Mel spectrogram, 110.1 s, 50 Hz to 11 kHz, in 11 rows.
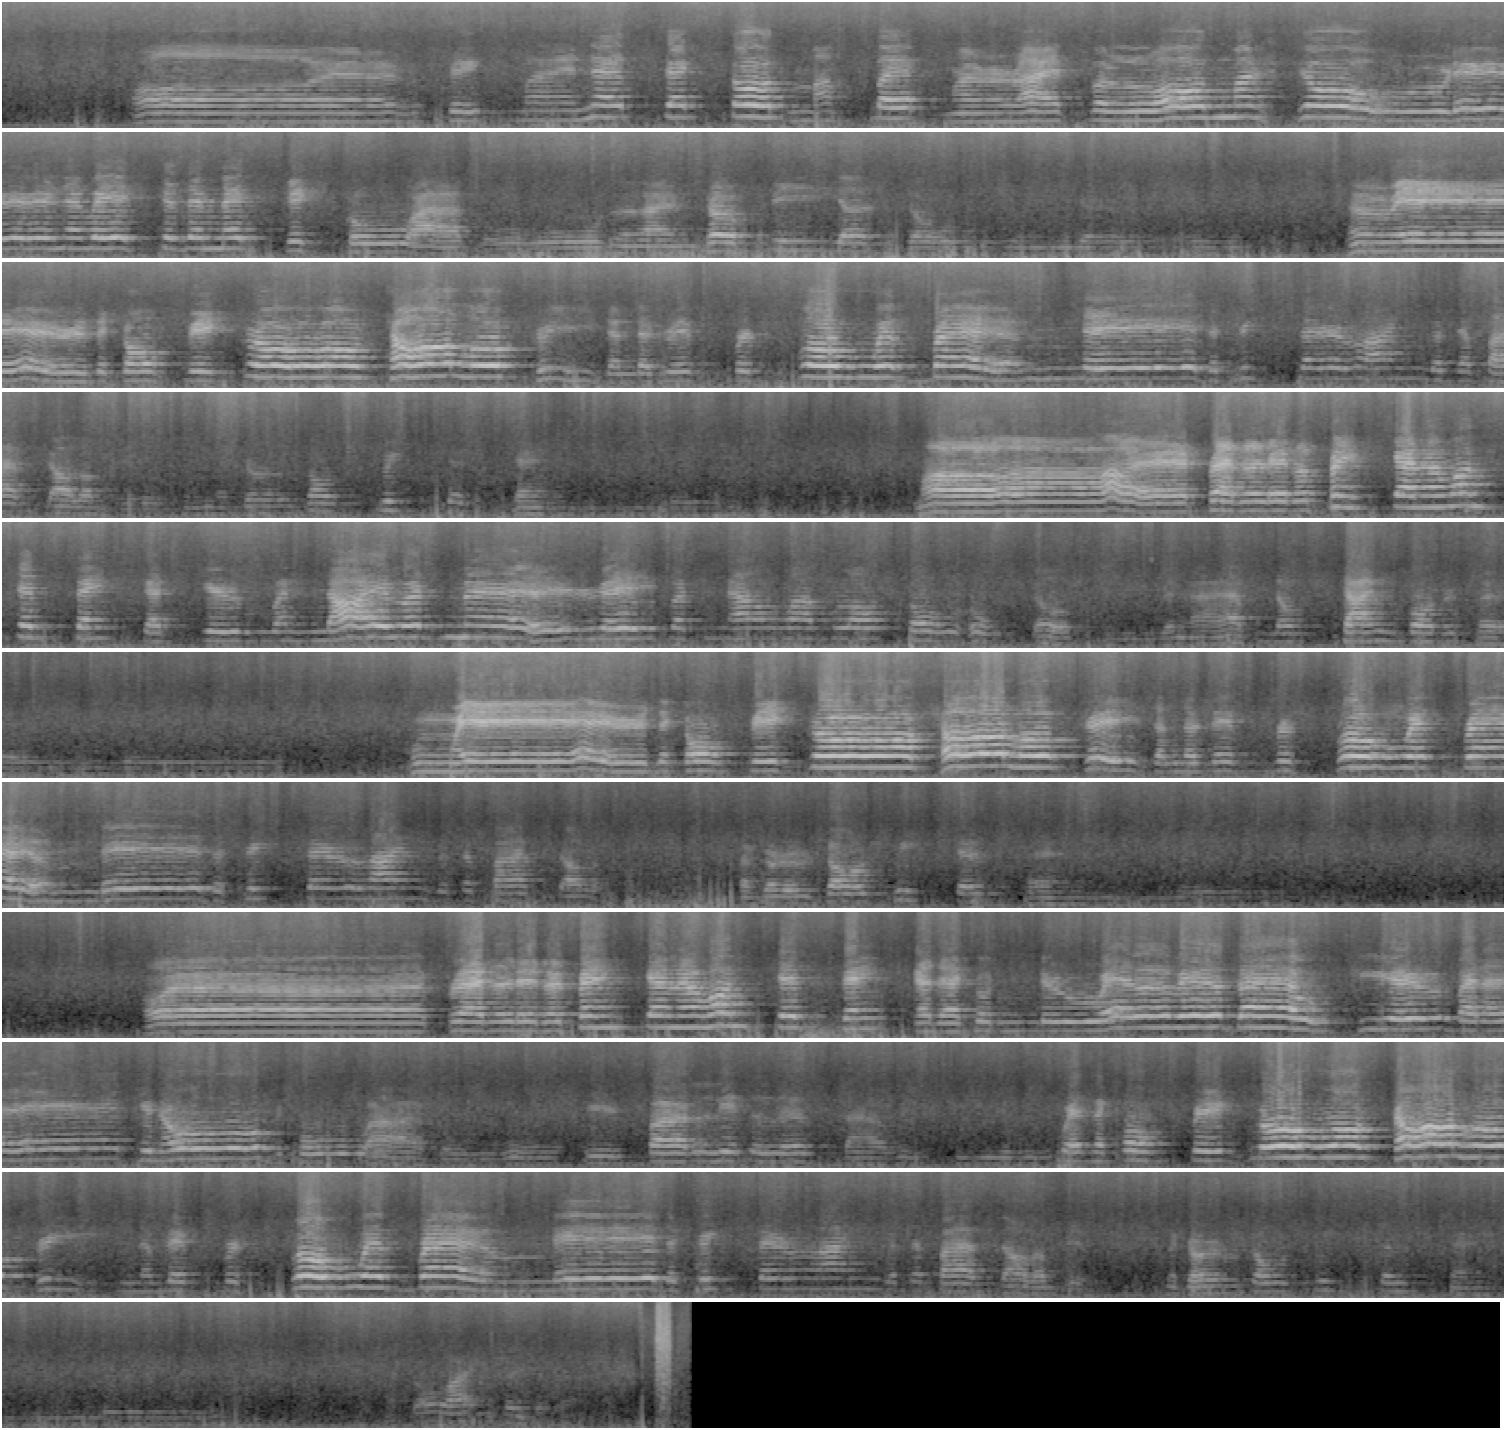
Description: Unaccompanied vocal music performance
Verse-refrain 3(4) & R(4).
Voice (sung)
